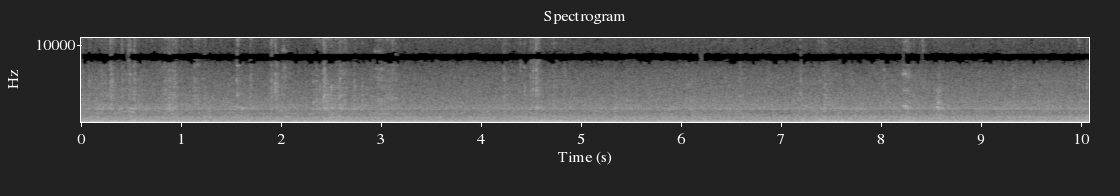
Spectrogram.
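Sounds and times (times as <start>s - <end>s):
excavator diesel engine running: 0.0s - 10.0s.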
